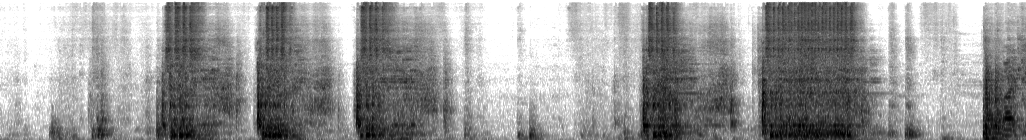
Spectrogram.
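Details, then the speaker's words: Stihl disc cutter, first start attempt on choke: several slow recoil pulls, each a rasping whir of about a second, with no catch or firing; it won't start, though it later fired straight up. "all right so there's nothing there don't even sound like it's firing"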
